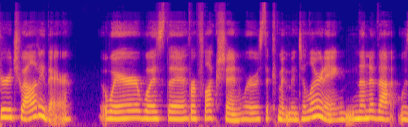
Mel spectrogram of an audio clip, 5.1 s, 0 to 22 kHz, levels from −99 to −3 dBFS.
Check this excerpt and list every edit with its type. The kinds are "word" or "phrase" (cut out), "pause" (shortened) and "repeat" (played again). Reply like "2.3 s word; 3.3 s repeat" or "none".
2.4 s word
